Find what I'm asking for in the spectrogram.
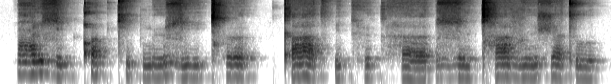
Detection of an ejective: present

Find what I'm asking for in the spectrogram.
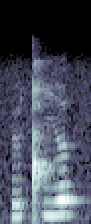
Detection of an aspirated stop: present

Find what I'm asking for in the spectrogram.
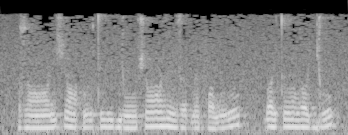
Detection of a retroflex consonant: absent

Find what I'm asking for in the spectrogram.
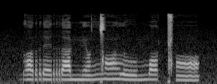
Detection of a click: present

